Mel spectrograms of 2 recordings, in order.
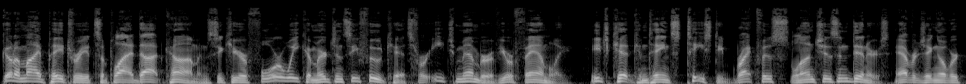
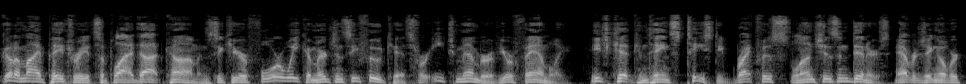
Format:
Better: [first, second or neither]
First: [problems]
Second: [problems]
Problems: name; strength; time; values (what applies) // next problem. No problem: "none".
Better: first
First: none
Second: garbled, watery; slightly; nothing above 10.5 kHz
